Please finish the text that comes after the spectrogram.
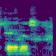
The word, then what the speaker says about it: Catiz: beginning with Empress uh ctis ktis cadis cadis yeah according to the scope video it's cadis oh yeah because we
